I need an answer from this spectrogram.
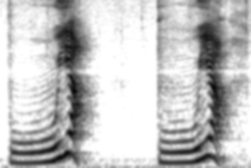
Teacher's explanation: But because of the tone change rule, you would say 不 要 不 要. So second tone, you do a little hop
